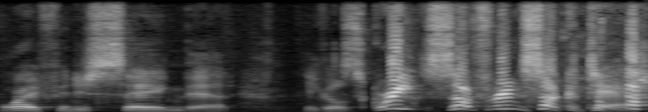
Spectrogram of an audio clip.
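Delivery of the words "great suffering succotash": very high, loud cartoon character voice. A deep-voiced man, told he can't do cartoons, instantly does a Warner Brothers cartoon character voice. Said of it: "doing a Warner Brothers cartoon character".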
